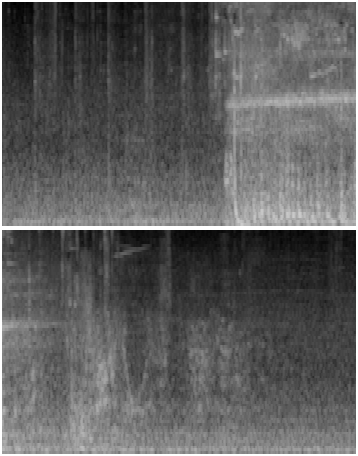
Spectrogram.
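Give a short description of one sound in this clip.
Footsteps run over a hard, wet floor.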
